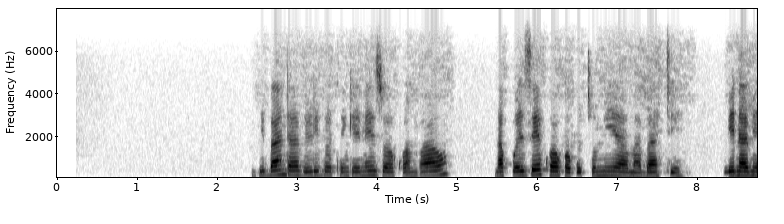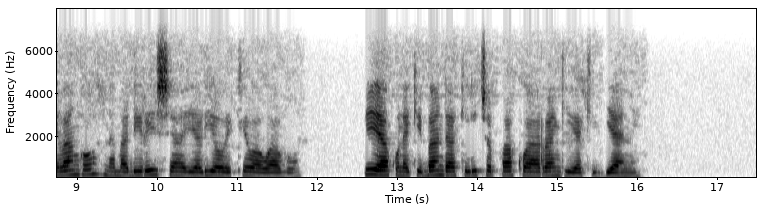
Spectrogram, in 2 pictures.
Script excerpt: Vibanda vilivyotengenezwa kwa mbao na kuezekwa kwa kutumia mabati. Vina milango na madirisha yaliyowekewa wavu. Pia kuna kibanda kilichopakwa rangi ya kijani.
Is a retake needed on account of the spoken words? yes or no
no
